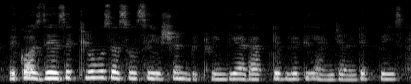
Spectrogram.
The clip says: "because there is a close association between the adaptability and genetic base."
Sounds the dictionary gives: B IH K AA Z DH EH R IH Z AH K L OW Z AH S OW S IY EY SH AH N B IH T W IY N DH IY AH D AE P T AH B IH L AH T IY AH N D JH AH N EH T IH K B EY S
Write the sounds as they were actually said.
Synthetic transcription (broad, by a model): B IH K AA Z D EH R IH Z AH K L OW Z AH S OW S IY EY SH AH N B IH T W IY N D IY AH D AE P T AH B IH L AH T IY AH N D JH AH N EH T IH K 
